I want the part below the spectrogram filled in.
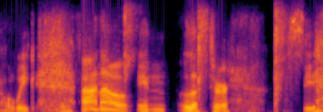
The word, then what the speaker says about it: Leicester: Now, then we have this SharePoint Saturday from Leicester. – We're having a chat on Leicester. Why do you add letters on the words if you don't pronounce them?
